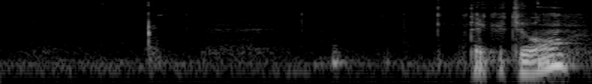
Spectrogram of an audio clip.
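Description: A metal pocket tool clicks as a hand opens and folds it.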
